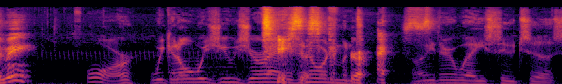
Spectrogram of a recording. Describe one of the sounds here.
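A young man speaks mockingly.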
